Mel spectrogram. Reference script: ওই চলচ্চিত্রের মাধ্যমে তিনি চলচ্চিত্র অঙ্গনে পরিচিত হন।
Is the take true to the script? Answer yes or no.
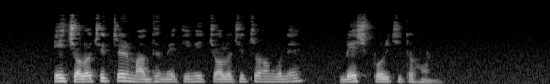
no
